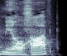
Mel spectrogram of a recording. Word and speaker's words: Muehlhopp: My name is Ted Muehlhopp, pronounced like donkey jump.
